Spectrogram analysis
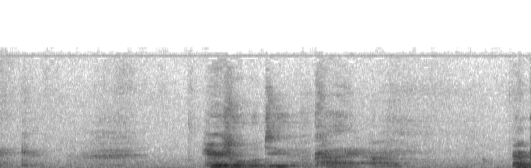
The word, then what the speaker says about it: Kai: Here's what we'll do, Kai. I'm pronouncing it right, right?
